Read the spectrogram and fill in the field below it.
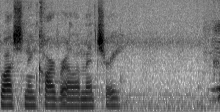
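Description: A young woman speaks calmly into a microphone, close up.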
